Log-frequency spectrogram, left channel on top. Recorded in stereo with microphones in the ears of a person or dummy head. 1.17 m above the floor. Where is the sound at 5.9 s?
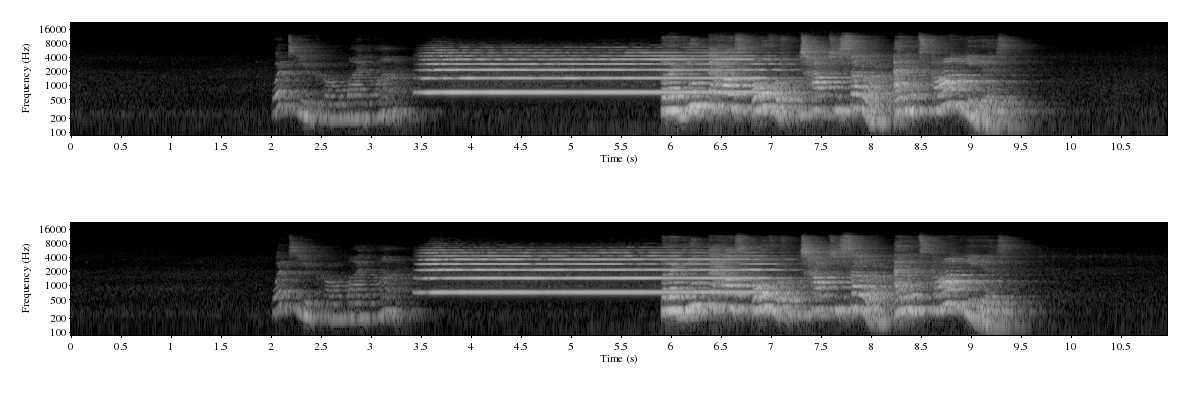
40° left (ahead or behind), 2 m.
